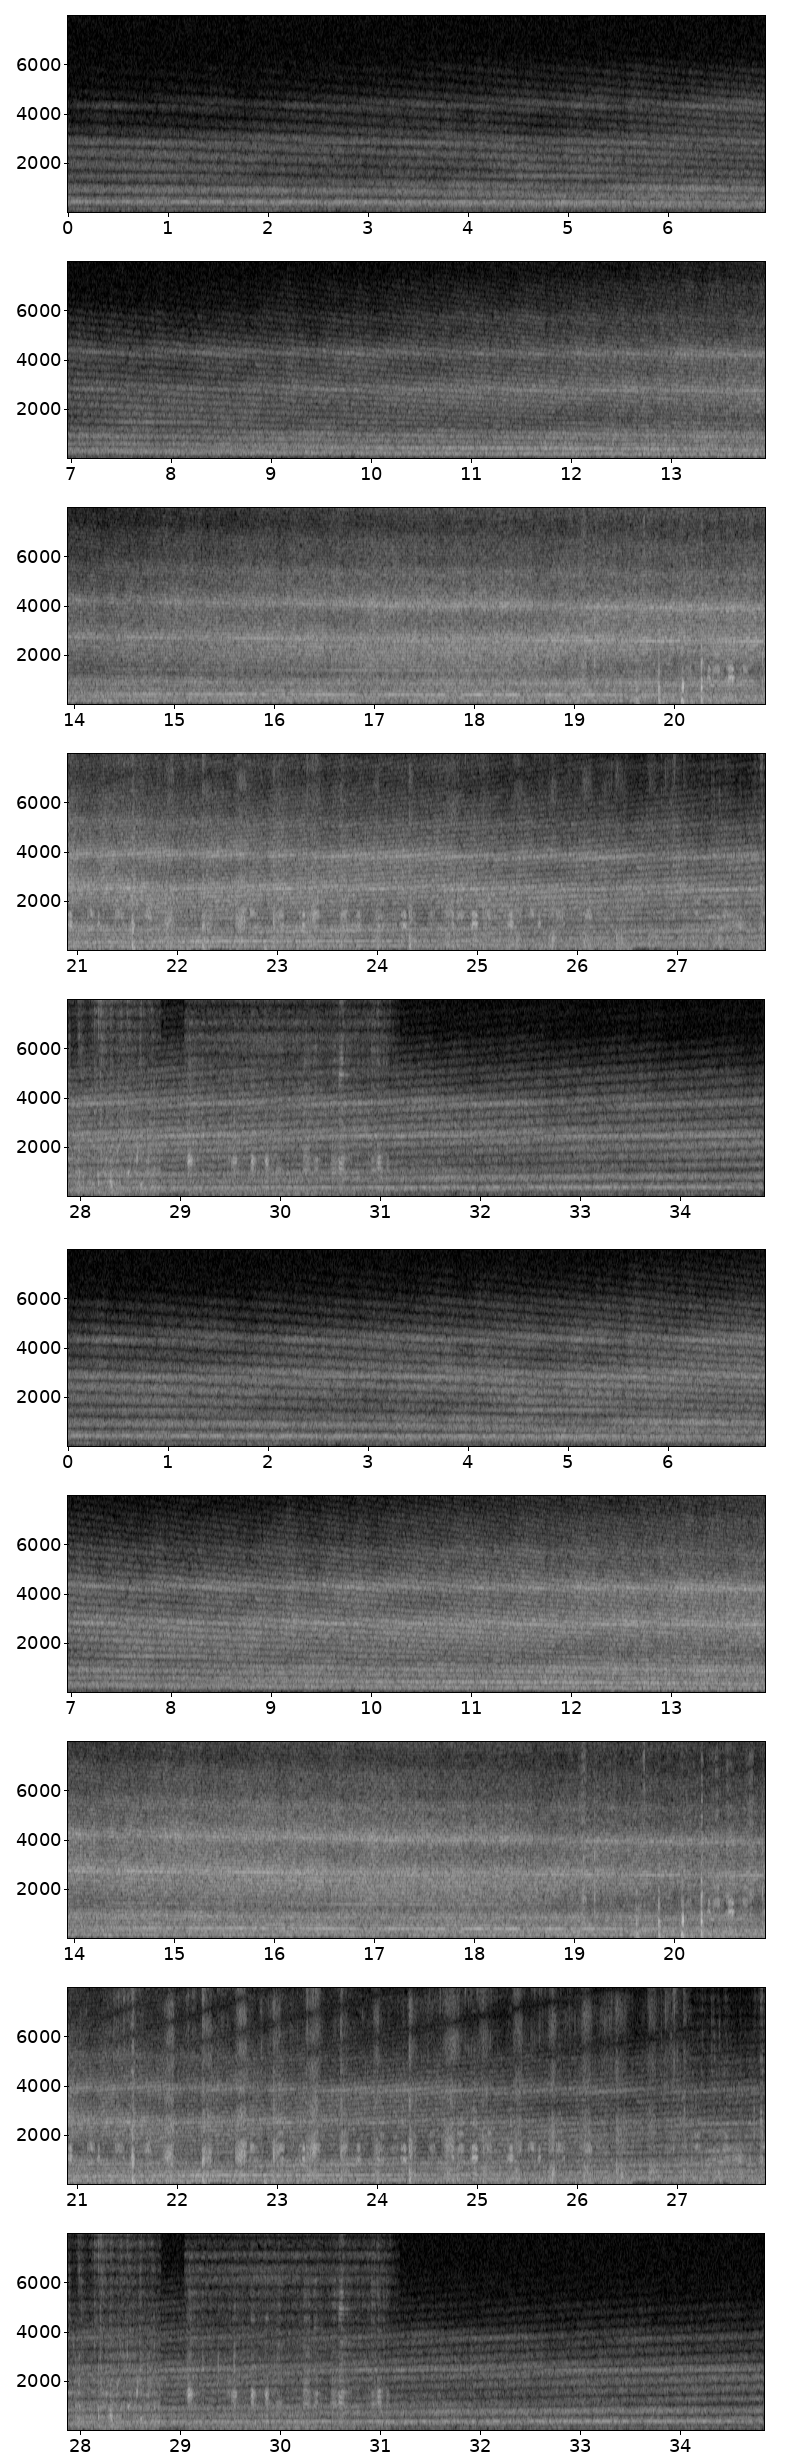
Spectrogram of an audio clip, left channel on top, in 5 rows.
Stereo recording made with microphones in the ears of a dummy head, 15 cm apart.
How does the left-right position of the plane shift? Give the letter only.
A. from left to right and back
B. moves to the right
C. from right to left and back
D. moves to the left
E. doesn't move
D.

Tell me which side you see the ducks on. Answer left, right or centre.
centre.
